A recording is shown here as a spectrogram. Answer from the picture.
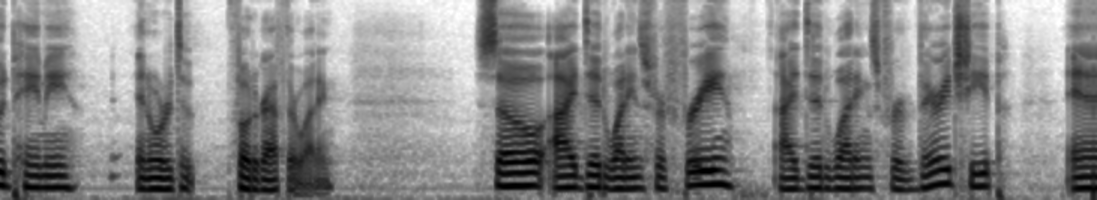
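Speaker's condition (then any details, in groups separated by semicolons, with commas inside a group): No condition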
